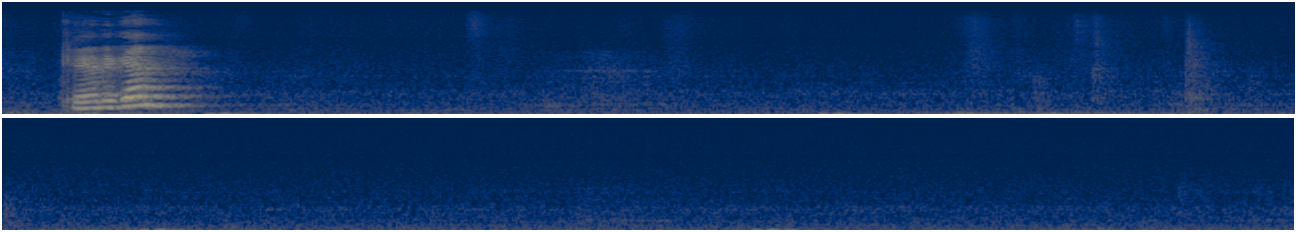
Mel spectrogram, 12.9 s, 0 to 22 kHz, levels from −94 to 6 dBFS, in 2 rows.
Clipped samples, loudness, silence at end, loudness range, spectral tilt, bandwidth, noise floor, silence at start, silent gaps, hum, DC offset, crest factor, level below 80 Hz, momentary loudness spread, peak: under 0.1%; -37 LUFS; 2.6 s; 26 LU; -4 dB/octave; 16 kHz; -69 dBFS; 0.3 s; none; none; under 0.1%; 28 dB; -72 dBFS; 33 LU; -22 dBFS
